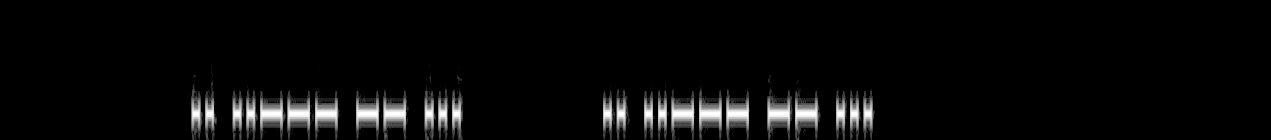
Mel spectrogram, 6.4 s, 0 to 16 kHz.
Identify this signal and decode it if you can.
Morse code, heard as a keyed tone, about 35 wpm, 700 Hz. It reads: I2MS I2MS
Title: DXCC-100 Call Signs - 4 Characters - Repeated 2x - 35wpm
